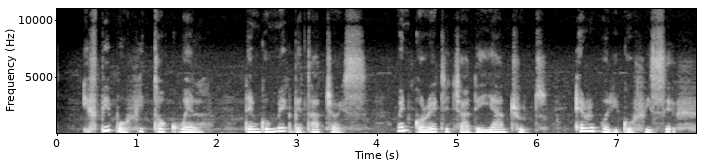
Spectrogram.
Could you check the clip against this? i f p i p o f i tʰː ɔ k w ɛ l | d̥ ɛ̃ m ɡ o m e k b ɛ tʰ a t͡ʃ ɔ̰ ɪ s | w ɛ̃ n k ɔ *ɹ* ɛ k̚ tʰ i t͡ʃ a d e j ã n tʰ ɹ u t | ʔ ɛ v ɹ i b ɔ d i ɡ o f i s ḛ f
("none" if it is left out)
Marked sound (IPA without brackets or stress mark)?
ɹ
